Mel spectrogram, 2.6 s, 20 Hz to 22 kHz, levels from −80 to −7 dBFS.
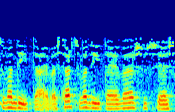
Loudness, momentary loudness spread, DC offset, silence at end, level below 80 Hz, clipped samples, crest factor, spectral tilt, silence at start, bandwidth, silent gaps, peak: -22 LUFS; 4 LU; 0.1%; 0 s; -56 dBFS; under 0.1%; 16 dB; -4.5 dB/octave; 0 s; 6 kHz; none; -4 dBFS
